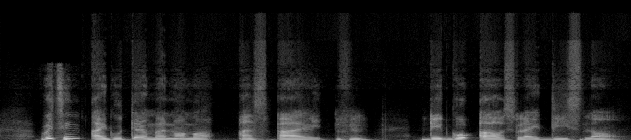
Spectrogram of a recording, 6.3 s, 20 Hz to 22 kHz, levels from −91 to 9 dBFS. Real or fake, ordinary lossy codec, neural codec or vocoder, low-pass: fake; Opus, 32 kbps; codec, 44.1 kHz, 2.6 kbps, DAC; 19.8 kHz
